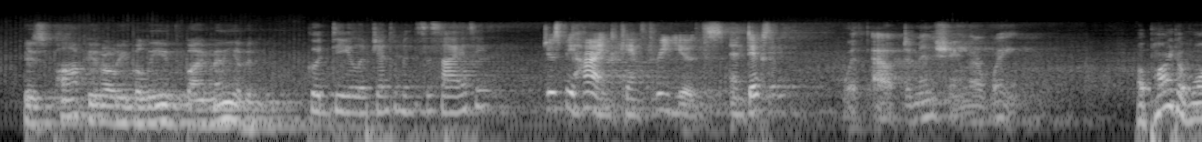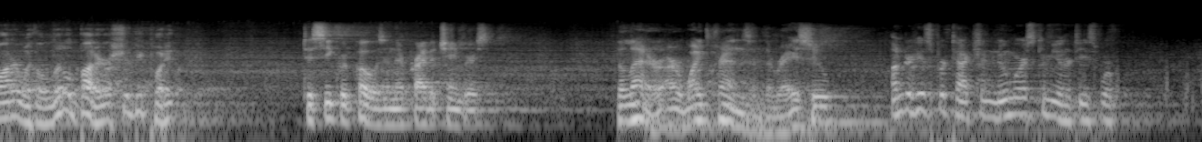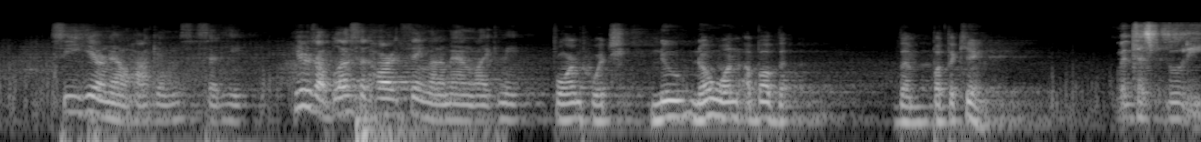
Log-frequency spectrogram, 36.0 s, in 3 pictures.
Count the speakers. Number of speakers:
nine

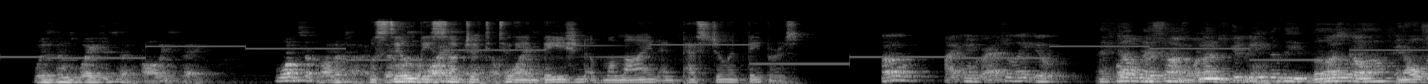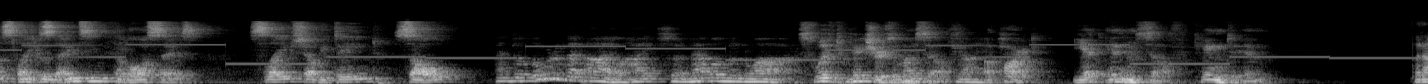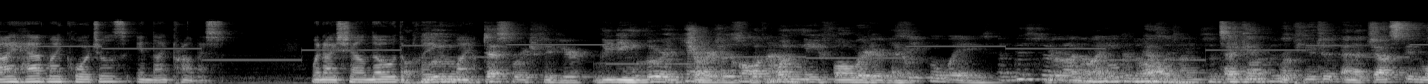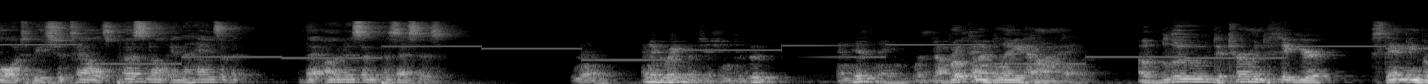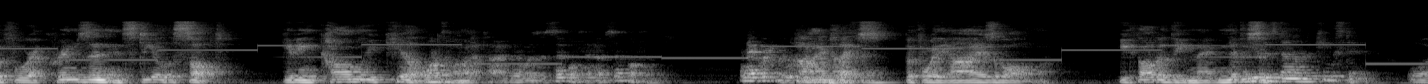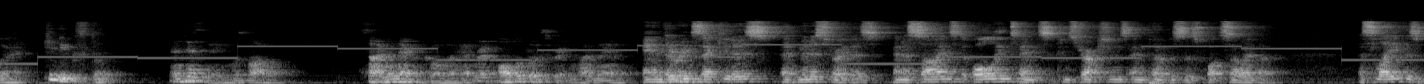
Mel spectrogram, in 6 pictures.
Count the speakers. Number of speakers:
seven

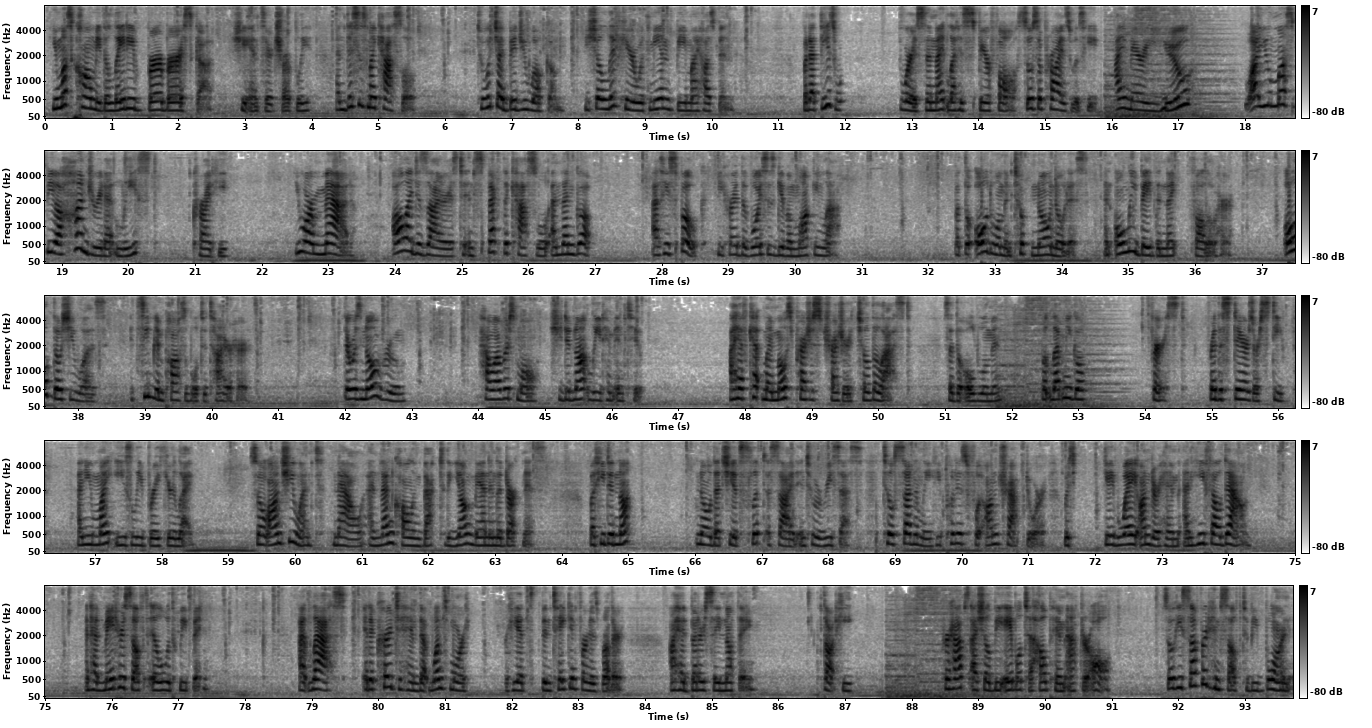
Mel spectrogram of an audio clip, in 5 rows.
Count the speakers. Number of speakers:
one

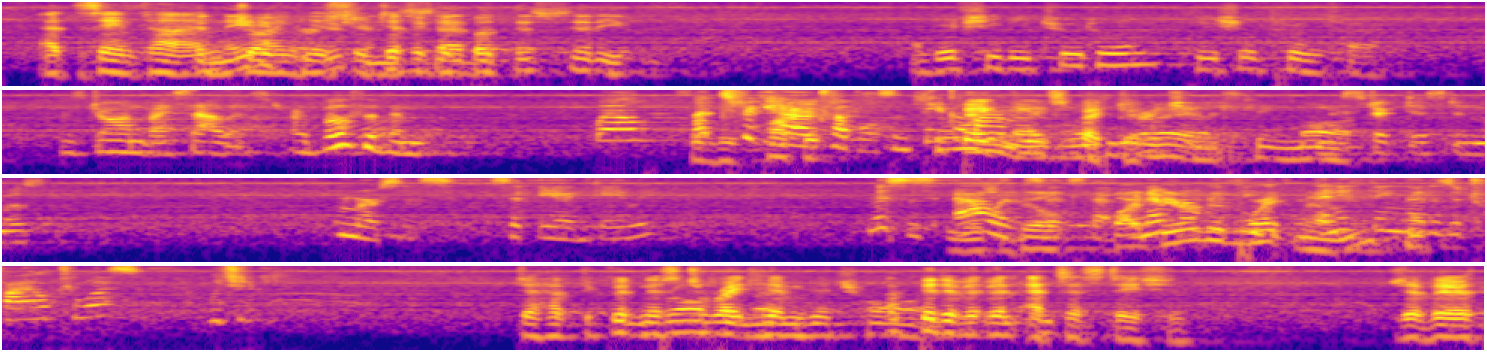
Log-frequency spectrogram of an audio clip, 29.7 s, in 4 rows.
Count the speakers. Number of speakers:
five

